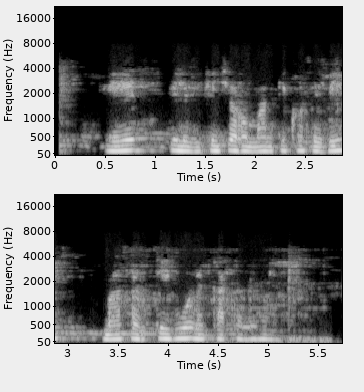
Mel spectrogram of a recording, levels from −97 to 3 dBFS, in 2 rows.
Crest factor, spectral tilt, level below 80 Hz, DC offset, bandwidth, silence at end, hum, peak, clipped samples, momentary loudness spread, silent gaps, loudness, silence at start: 14 dB; -11.5 dB/octave; -46 dBFS; under 0.1%; 4.1 kHz; 0.1 s; none; -2 dBFS; under 0.1%; 13 LU; none; -18 LUFS; 0.05 s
